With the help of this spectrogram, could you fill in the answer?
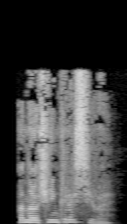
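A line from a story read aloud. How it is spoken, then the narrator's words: Plain. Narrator (Russian): сказала я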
